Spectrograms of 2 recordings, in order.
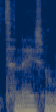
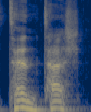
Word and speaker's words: Tentacion: Was Tenacion, right? Okay, it's Tentacion.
